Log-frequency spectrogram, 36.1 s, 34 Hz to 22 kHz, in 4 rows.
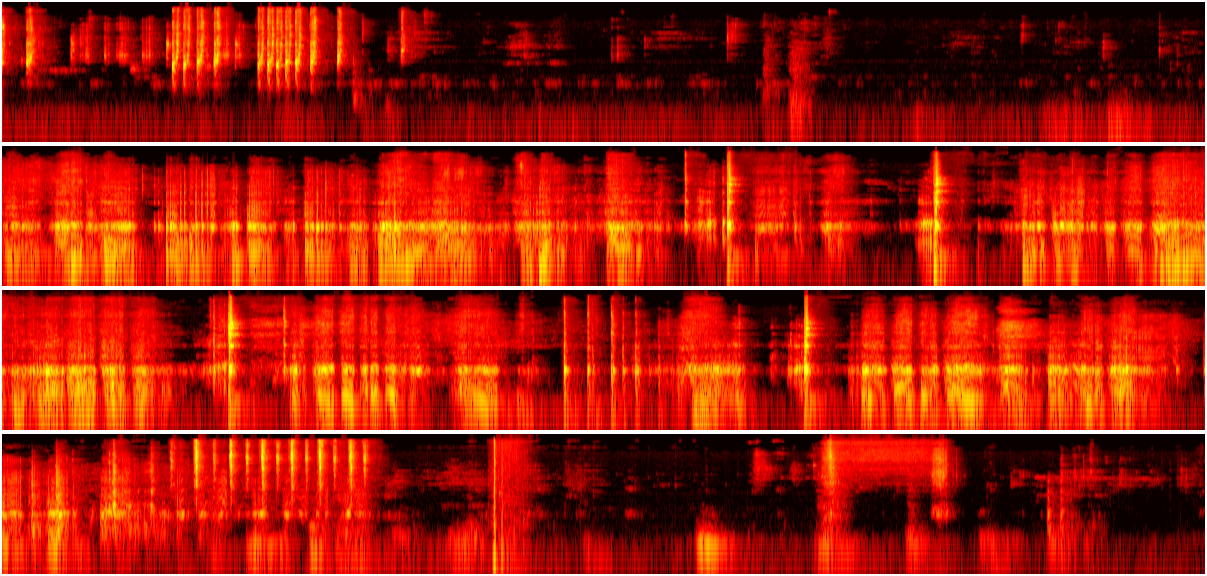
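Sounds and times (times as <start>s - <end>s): slime balloon squelching: 9.0s - 22.1s, 22.9s - 29.8s
sharp clicks: 28.4s - 29.8s.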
